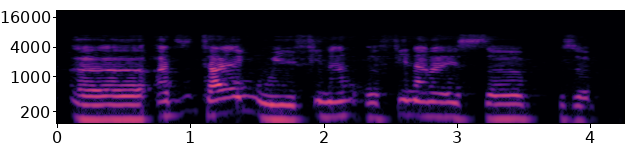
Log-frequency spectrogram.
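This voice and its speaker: A man with a fairly high pitch at a very slow pace, music in the background. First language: not English. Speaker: community project developer. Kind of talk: video call update. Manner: halting.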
